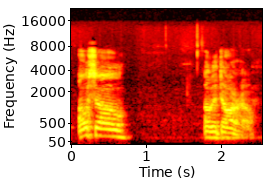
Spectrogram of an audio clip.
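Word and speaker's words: Oso Ighodaro: Those players, in my eyes, were Oso Ogadoro. There we go. Oh, you pronounced it good.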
